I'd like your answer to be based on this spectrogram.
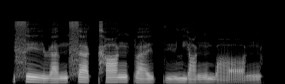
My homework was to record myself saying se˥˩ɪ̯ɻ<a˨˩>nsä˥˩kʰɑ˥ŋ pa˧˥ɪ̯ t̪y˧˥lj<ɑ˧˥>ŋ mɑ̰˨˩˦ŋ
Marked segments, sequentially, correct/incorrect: incorrect: a˧˥, correct

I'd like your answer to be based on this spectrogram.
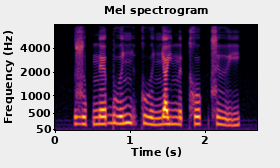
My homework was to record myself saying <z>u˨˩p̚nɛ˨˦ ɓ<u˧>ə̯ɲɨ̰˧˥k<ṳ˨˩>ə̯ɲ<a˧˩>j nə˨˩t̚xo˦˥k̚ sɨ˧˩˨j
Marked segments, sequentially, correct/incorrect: correct, incorrect: u˨˦, correct, incorrect: a˧

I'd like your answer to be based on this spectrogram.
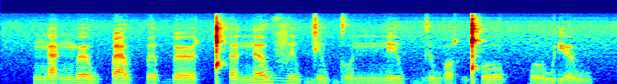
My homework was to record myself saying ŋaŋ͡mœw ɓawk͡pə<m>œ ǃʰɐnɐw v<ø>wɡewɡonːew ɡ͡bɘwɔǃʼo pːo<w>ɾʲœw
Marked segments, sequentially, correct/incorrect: incorrect: ɓ, incorrect: e, correct

